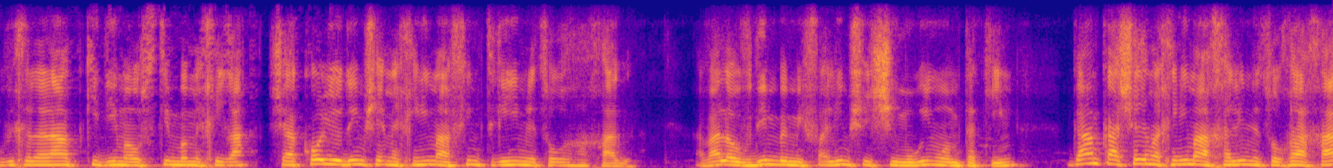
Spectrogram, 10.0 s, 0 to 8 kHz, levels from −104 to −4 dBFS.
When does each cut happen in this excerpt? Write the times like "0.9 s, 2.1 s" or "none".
1.9 s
